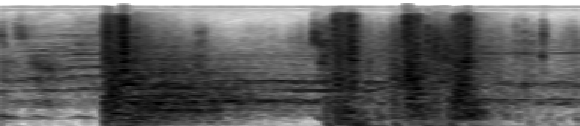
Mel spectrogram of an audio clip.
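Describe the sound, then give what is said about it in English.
Gunfire slams into a door, riddling it with bullets. A few heavy, loud impacts and bangs cut through, with sharp bursts at the start and a cluster of strikes toward the end. “The door is filled with bullets.”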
